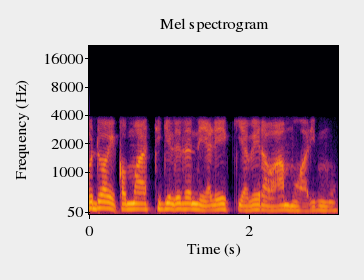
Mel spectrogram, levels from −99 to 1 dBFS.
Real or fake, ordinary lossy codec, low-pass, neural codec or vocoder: fake; Opus, 16 kbps; 3.6 kHz; vocoder, 22.05 kHz, 80 mel bands, Vocos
